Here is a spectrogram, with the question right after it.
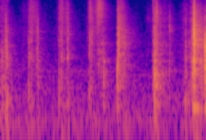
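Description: A deck of tarot cards being shuffled by hand in a run of quick riffling bursts, close and fairly quiet, with a brighter snap of cards near the end.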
